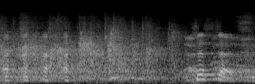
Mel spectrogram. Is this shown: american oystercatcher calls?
no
